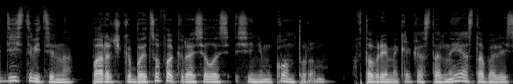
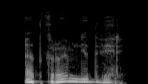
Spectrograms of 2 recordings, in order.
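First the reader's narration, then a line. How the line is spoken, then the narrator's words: Quiet. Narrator (Russian): негромко произнес я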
